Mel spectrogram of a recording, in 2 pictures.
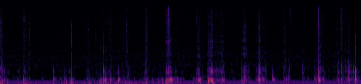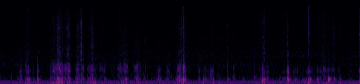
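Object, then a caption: Cardboard chip can with plastic lid. Fingertips tap and work the plastic lid on top of a tall, hollow, cylindrical cardboard Pringles chip can held in one hand close up. A steady run of quick, soft, dull taps and light scrapes with a hollow low body sounds over a faint constant low hum, each tap dying away almost at once.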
